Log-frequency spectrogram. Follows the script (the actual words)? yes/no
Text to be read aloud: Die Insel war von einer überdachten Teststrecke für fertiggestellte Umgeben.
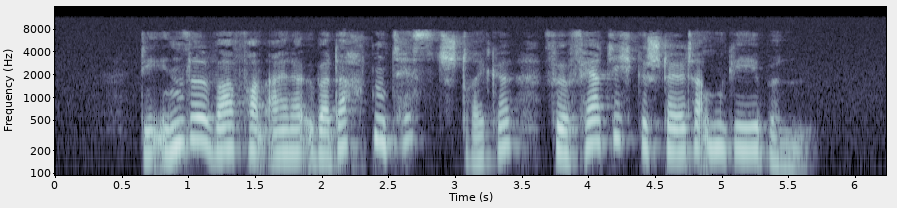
yes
